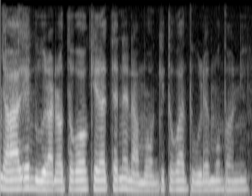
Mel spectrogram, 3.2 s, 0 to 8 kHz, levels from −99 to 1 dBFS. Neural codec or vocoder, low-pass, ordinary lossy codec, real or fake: codec, 16 kHz in and 24 kHz out, 2.2 kbps, FireRedTTS-2 codec; 7.2 kHz; none; fake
